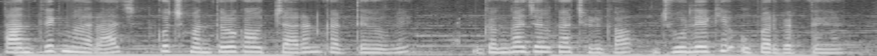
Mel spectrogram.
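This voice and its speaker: A woman's voice: fairly high pitch, fairly even intonation, moderate pace, darkish tone, soft background music. A woman narrating a scripted children's horror story as its storyteller.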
